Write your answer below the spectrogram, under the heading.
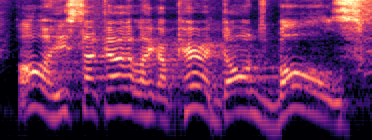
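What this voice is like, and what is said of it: Put-on Australian accent. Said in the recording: “There's not an Australian accent yet... I'm getting into character.”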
